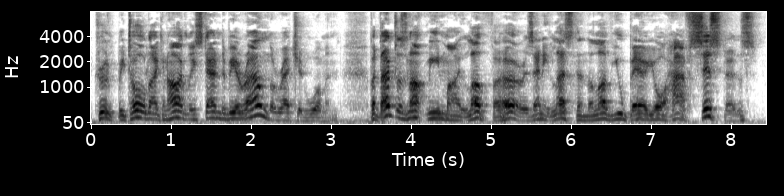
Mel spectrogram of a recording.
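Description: A man voicing a gruff older military commander in an audiobook, talking bluntly and firing off needling questions. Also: medium pitch, animated, normal speed, fairly bright tone, pitched above the performer's own voice. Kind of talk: audiobook character voice.

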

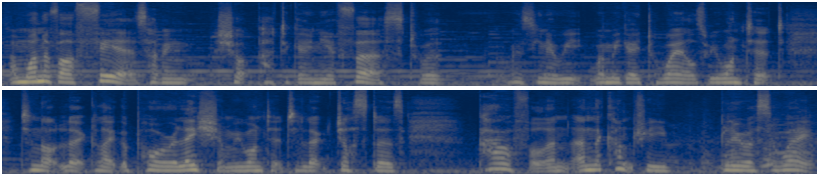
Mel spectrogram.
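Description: A woman's voice: lowish voice, moderate pace. A woman explaining a film project in an earnest interview, sitting indoors. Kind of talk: documentary interview. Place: indoor room with chairs. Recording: interview with music underneath.

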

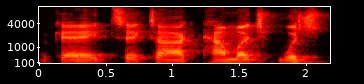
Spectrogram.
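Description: A man's voice: medium pitch, monotone, a little slow. Casual, questioning man on a call. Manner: questioning, informal. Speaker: business owner seeking advice. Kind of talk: casual chat on a one-on-one call. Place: bright indoor room at home, video call. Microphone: video call.

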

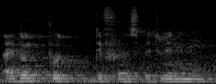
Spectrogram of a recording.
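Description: A man in his thirties from Syria with a Syrian Armenian accent, speaking English haltingly as a second language in an interview. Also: medium pitch, completely flat delivery, noisy background. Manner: halting, searching for English words. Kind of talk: casual oral-history interview. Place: small cafe, indoors. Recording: echoey room from far off, crowd behind.

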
